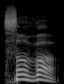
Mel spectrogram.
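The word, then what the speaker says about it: Saint-Vaast: Alors, on prononce bien Saint-Va, hein, pas d'erreur. Complètement, c'est Saint-Va. Voilà, faut pas se contenter de cette orthographe qui peut des fois prêter à confusion. C'est bien Saint-Va-la-Hougue, oui.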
